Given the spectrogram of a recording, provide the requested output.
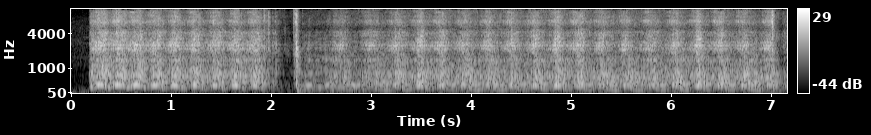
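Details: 1958 Lull telehandler/cherry picker parked 15 years: steady starter cranking, about three turns a second with a brief pause, never catches; spark confirmed at the plug after distributor work, but no fuel reaching the carburetor, so it won't start.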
